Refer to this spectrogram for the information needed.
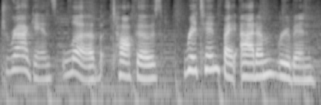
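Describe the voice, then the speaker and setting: A woman teacher reads a picture book aloud to young children in a read-aloud lesson, speaking to them directly with simple words, explanations, and questions. Her voice is on the high side, animated, and fairly bright, she takes it slowly, and soft music plays in the background.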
